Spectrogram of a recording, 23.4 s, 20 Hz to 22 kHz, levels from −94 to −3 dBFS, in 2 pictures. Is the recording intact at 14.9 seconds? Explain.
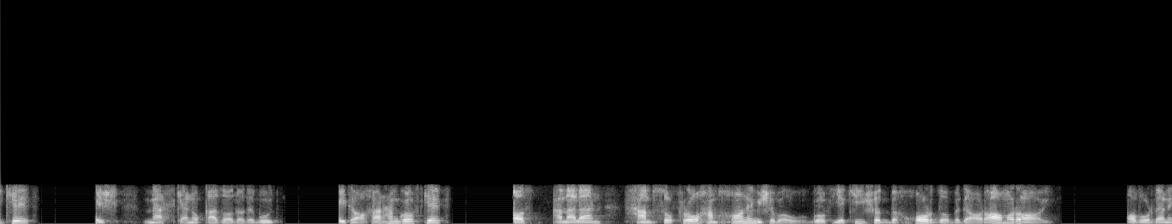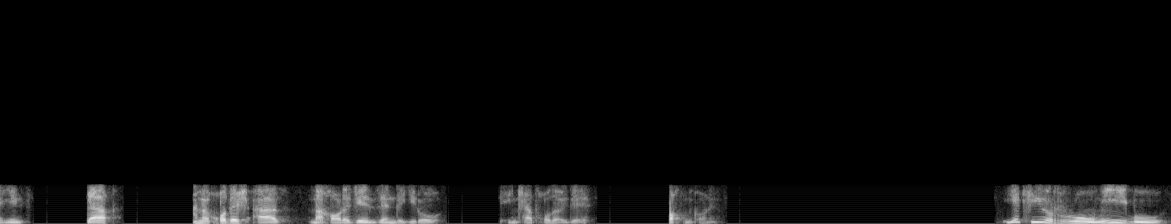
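No. Lost GSM frames hit from 14.92 to 14.95 s, a gap that fits one dropped 20 ms frame. The decoder repeats the last good frame, leaving a brief, rough metallic ring. The GSM full-rate codec also applies here. Its pulse-driven vocal tract model gives the speech a buzzy, gravelly roughness, band-limited to 200 Hz to 3.6 kHz.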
